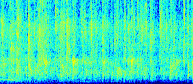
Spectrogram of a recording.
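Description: A church audience claps steadily throughout a sermon, a dense, continuous patter of many hands with a bright, crackling texture and no speech over it.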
